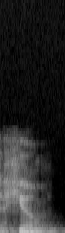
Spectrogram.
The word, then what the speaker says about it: Daniel Dunglas Home: sensation of being hypnotized Daniel dunglas home he pronounced it Hume was born near Edinburgh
